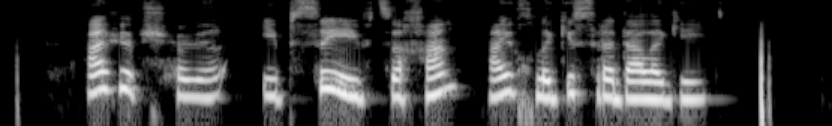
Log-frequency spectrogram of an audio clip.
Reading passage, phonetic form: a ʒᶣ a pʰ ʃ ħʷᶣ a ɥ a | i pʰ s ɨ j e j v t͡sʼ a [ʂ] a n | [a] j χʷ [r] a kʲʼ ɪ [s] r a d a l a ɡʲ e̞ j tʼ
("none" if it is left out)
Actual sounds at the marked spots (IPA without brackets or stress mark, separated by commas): χ, a, l, s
